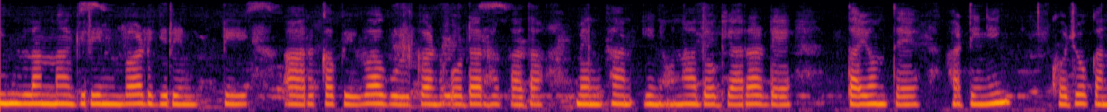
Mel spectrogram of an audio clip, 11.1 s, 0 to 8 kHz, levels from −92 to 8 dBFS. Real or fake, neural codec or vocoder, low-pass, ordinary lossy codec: fake; vocoder, 44.1 kHz, 128 mel bands, Pupu-Vocoder; 7.2 kHz; none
